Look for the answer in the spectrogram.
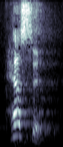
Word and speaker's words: hesed: But the word here, goodness, is hesed. Remember we talked about that last time? And to say it properly, it needs to kind of catch in the back of your throat when you're saying it.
